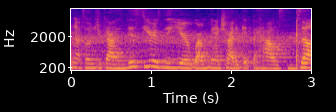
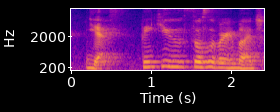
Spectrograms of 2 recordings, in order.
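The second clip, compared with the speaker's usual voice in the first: choked-up voice, fighting back tears. Thanking viewers for supporting the channel and family, holding back tears. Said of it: "I'm not gonna cry".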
